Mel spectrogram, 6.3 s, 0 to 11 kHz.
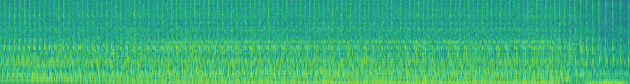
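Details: Citroën Jumper II (250), 2013, 2.2 L 4HH diesel, 131 PS, 294,000 km, also with a defective cooling system. Rough idle with a heavy, deep knock in step with the engine until shutdown: engine bearing damage.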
